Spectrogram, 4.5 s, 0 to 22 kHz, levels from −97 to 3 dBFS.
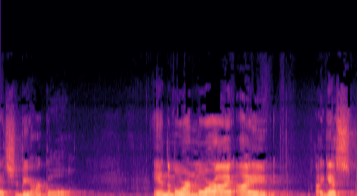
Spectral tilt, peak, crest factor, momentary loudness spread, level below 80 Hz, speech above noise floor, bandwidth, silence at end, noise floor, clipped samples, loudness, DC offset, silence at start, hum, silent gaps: -4.5 dB/octave; -2 dBFS; 18 dB; 16 LU; -48 dBFS; 30 dB; 12 kHz; 0 s; -48 dBFS; under 0.1%; -18 LUFS; under 0.1%; 0 s; none; none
